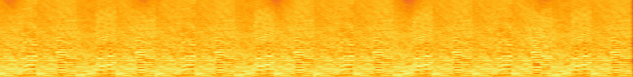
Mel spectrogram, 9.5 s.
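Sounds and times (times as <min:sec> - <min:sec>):
drones: 0:00.0 - 0:09.4
drums: 0:00.0 - 0:09.4.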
